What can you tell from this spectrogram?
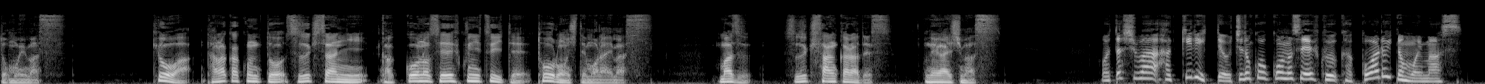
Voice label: japanese school debate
